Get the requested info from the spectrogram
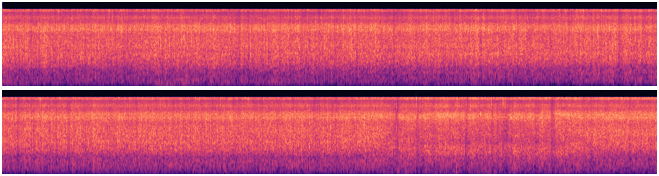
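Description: Heavy rain falling steadily onto a flooded street: a constant, even hiss.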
